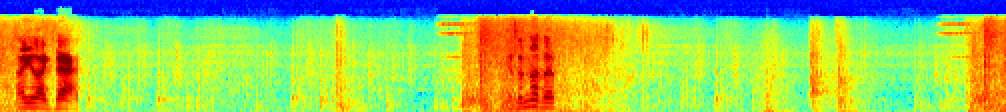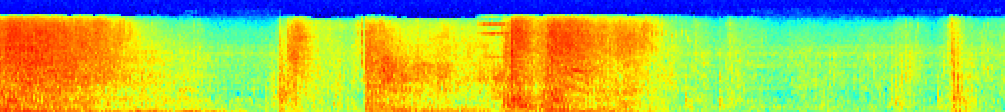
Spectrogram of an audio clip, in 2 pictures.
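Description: A blade swishes through the air and strikes repeatedly.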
